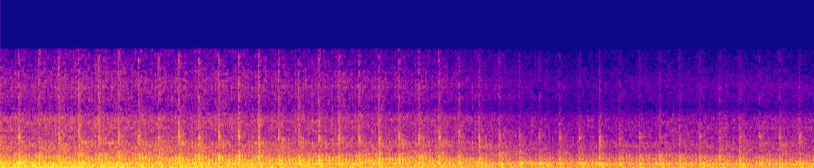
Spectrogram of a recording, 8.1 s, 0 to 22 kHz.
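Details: Detroit DD13 diesel idling with a very low, steady knock about two and a half a second from inside the engine; internal damage suspected, and the engine must be opened to investigate.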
